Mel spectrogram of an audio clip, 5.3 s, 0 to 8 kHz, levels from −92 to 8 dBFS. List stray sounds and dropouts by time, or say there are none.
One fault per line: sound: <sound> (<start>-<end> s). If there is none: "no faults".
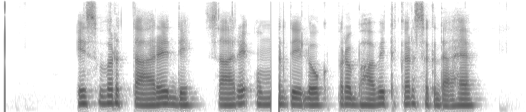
sound: dropout (2.7-2.8 s)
